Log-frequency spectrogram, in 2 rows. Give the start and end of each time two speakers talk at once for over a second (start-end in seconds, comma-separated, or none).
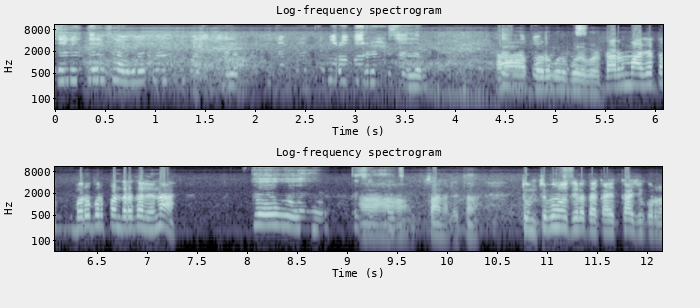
none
